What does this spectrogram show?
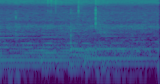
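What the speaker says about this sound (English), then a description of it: "I added this vinyl at the beginning just for texture" Soft vinyl crackle laid over a dancehall beat, a faint hiss peppered with scattered tiny pops and clicks above quiet low tones, staying low in level for the whole short stretch.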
